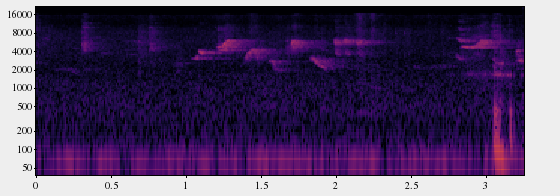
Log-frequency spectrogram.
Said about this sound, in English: can you hear the birds?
